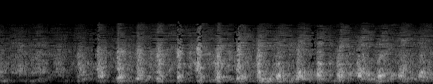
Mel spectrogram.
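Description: BNSF diesel locomotives rolling past, their wheels clacking over the rail joints in an even rhythm of about five knocks a second that starts about a second in.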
